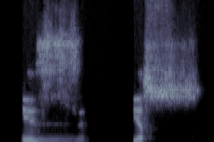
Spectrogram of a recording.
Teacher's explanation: the whisper that is created when i pronounce the three letters sawed seen and sai as a result of air escaping between the gap in the top and bottom teeth the airflow continues if i say is yes and this is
